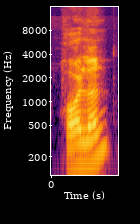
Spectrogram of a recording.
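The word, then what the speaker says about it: Haaland: There's a couple of say Holland, but that's because it's double A and double A in Norwegian is pronounced O.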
